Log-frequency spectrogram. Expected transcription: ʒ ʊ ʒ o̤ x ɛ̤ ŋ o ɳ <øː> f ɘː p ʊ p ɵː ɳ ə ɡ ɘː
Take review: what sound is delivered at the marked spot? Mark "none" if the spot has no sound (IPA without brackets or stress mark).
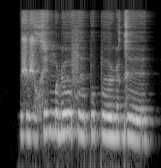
ɵː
